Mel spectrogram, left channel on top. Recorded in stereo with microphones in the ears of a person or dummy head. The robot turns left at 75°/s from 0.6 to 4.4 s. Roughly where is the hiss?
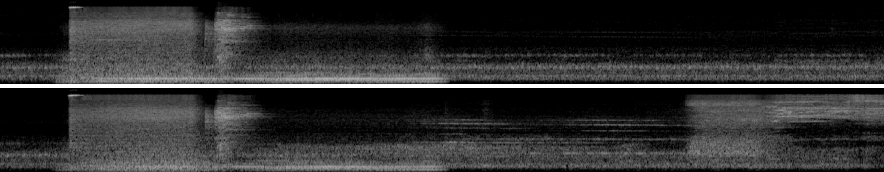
Behind.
